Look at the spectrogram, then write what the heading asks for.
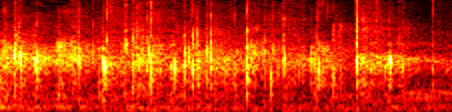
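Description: An audience claps steadily for a couple of seconds, many hands producing a dense, even patter of applause, moderately quiet, with no one speaking over it.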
